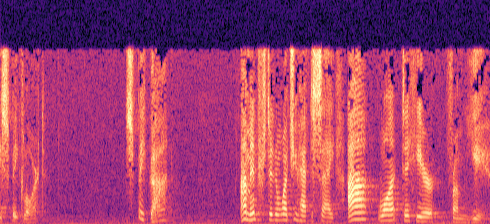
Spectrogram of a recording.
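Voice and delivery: hushed, earnest address to God; sincere prayer. Acted. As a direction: quietly open up to listen, slowing at the end. Models a sincere listening prayer.

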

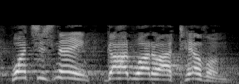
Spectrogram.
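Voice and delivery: high, loud shouted question; demanding shout. Retold or imitated. The Israelites challenging Moses, shouting high and loud. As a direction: shout it like a suspicious crowd. People demanding God's name.

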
